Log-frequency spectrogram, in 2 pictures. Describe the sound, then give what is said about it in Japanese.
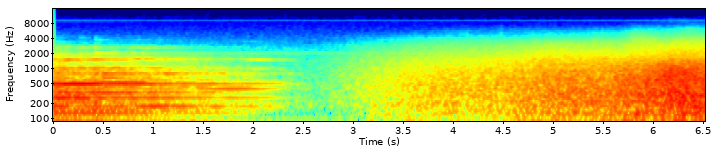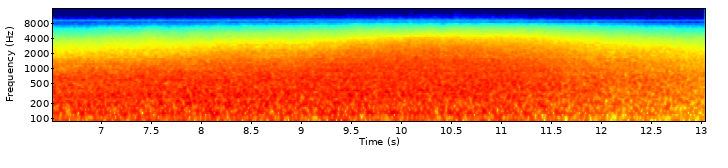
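Waves wash onto Isohama Beach in Yamamoto Town, a former swimming beach whose sand was largely swept away by the tsunami, in a steady, full roar that swells louder and holds, following a brief sustained musical tone at the start. “今年に入ってずっとお送りしてきましたシリーズ10年後の渚ですが、今日が最終回ということになります。山本町の磯浜海岸です。”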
